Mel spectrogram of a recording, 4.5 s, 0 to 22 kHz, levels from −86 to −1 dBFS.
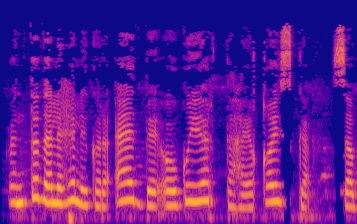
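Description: Throughout this speech clip the sound is watery and swirly with smeared edges and the treble cut off, likely from MP3 compression at a low bitrate, around 40 kbps.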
